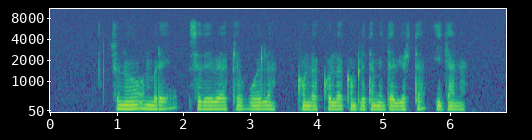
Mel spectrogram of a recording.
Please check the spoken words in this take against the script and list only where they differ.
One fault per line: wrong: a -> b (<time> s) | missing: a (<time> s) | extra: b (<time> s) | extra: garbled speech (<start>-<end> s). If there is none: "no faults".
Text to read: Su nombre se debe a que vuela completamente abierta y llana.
extra: con la cola (3.7 s)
